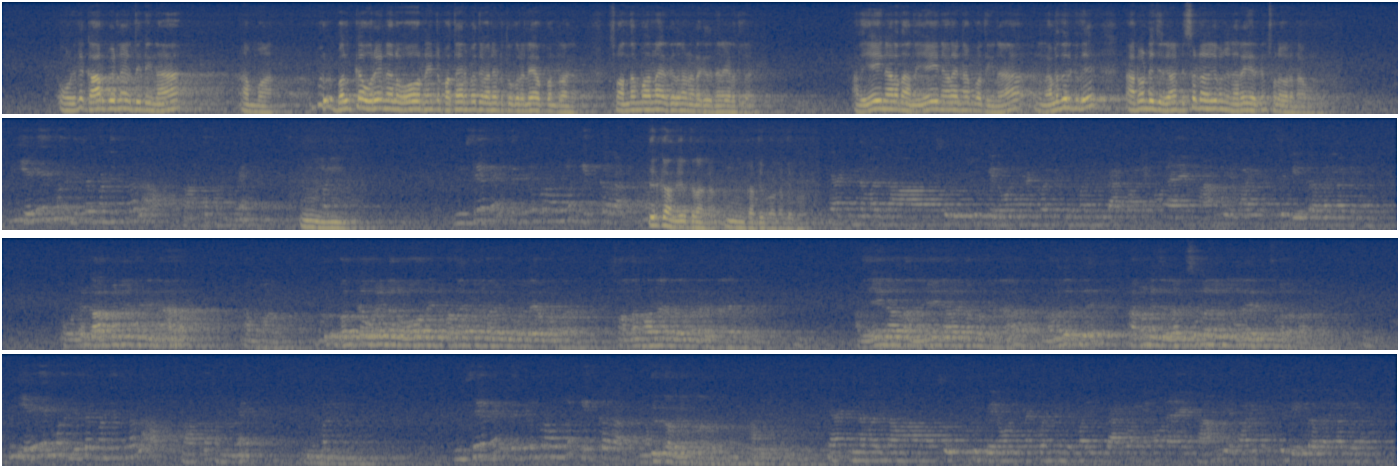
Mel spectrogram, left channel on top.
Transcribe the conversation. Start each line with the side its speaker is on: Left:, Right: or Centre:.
Left: உங்ககிட்ட
Right: கொஞ்சோ
Left: கார்பரேட்ல்லா எடுத்துக்கிட்டீங்கன்னா
Right: ப்ராப்ளம் பண்ணாலு
Left: ஆமா பல்க்கா ஒரே நாள்ல ஓவர் நைட்ல பத்தாயிர பேத்த வேல விட்டு தூக்கற லேஆப் பண்றாங்க அந்தமாரிலா இருக்குல்ல நடக்குது நெறைய எடத்துல
Right: ம்
Left: ஏ ஐ நாலதா அந்த ஏ ஐ நால என்ன பாத்தீங்கன்னா நல்லது இருக்குது அட்வாண்டேஜ் இருக்கு டிஸ்அட்வாண்டேஜ் கொஞ்ச நெறைய இருக்குன்னு சொல்ல வரே நா உங்களுக்கு
Right: ம் அது ஏ ஐ மூல டிஸ்அட்வாண்டேஜ்கிறத அப் நா அக்செப்ட் பண்ணிக்குவே
Left: ம்
Right: பட்
Left: ம்
Right: சில பேர் இத விரும்புறவங்களும் இருக் க்குறாங்க இன்னமு
Left: இருக்காங்க இருக்குறாங்க ம் கண்டிப்பா
Right: ஆ
Left: கண்டிப்பா
Right: எனக்கு இந்த மாரிதா ஷூ ஷூட் வேணு எனக்கு வந்து இந்த மாரி பேக்கிரவுண்ட் வேணு நா என் ஃபேமிலி எல்லாரையு வச்சு இப்படி இருக்கிற மாரில்லா வேணு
